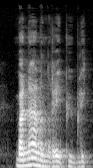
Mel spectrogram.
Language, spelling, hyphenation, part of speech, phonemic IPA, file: Dutch, bananenrepubliek, ba‧na‧nen‧re‧pu‧bliek, noun, /baːˈnaː.nə(n).reː.pyˌblik/, Nl-bananenrepubliek.ogg
- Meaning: banana republic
